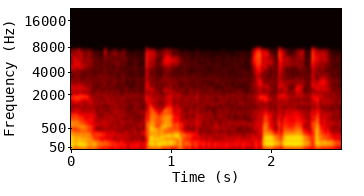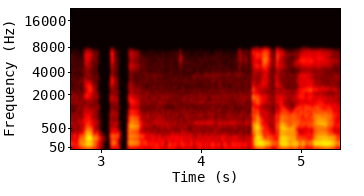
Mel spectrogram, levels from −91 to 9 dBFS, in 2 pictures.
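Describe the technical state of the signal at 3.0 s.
A burst of packet loss runs from 2.96 to 3.11 s. The receiver stretches the last sound, fades it to silence, then resumes with about 120 ms missing.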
